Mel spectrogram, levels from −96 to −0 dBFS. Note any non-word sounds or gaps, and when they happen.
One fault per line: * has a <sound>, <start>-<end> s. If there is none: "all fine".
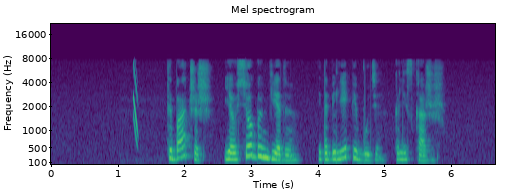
* has a chirp, 1.2-1.3 s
